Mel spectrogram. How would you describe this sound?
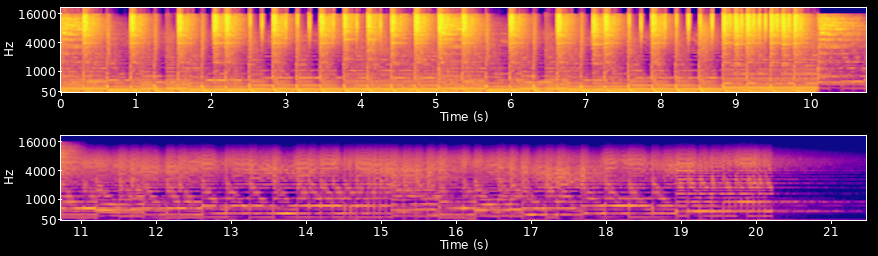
Created in LMMS. Invinciblity. Enjoy in your movie/presentation/etc.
